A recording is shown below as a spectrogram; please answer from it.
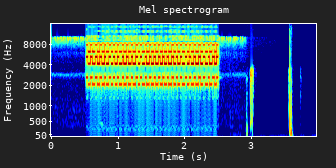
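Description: A telephone rings in a two-second electronic trill, then stops; two sharp clicks follow, like a handset being picked up, in a quiet recorded English listening exercise.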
